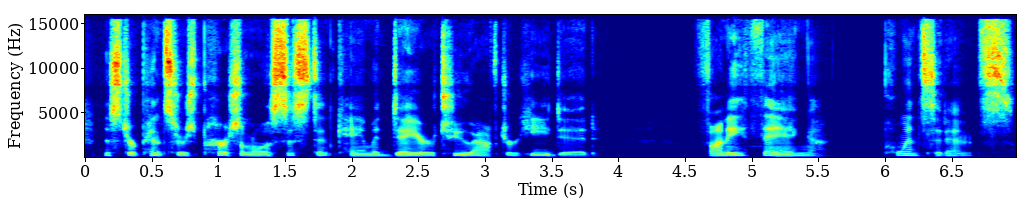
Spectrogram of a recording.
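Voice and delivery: ordinary delivery

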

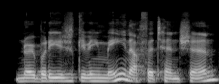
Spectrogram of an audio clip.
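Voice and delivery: normal talking voice

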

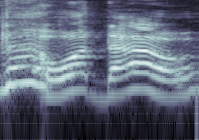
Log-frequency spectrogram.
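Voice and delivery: high, slow worried cry. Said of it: "I was like".

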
